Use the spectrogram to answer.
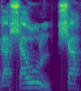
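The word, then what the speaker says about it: Shaul: mas é o mesmo a mesma pronúncia um som de x e vai se escreve com ch shaur shaur no capítulo 3 da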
